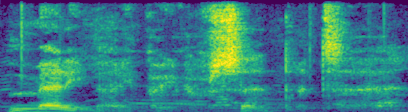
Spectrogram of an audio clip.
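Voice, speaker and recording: A man playing a friendly, easygoing tavern barkeep in a soft-spoken, chatty fantasy ASMR roleplay. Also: fairly quick, lightly acted. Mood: chatty, reassuring. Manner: informal, chatty, reassuring. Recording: soft background music and tavern ambience. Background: music, tavern ambience.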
